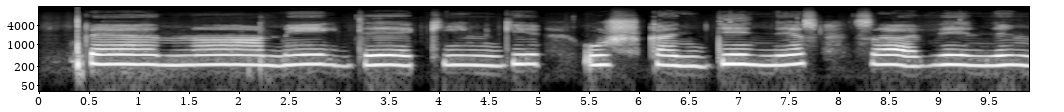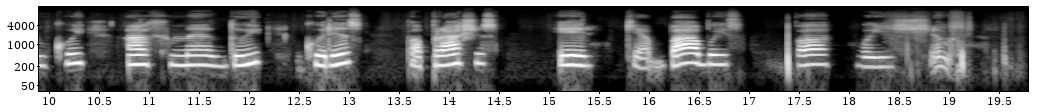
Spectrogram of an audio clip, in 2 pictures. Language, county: Lithuanian, Vilnius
